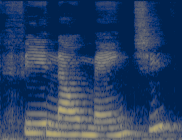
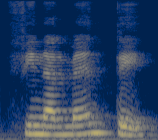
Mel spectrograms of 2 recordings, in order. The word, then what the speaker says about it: finalmente: Finalmente, en portugais de Portugal. Finalmente, finalmente. Vous avez vous rendu compte de la différence de la prononciation. Il existe cette différence de l'accent portugais du Brésil pour l'accent portugais de Portugal. Nous, au Brésil, c'est comme si nous, on met un i à la fin de mots qui finissent par e.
